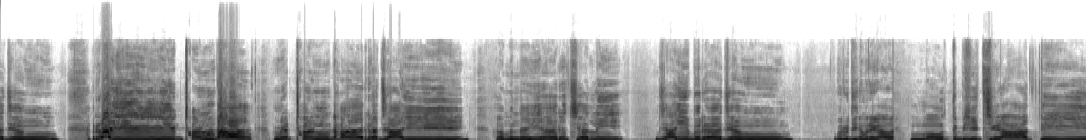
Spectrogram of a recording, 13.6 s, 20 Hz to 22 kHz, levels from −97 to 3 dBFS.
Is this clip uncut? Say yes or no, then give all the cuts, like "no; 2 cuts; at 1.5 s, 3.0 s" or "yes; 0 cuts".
no; 1 cut; at 11.2 s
